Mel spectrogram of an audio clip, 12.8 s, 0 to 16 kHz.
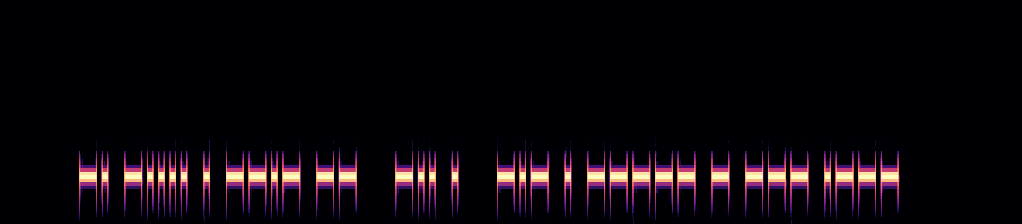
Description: Morse code, heard as a keyed tone, about 17 wpm, 700 Hz. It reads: N6EQM DE KE0TOJ
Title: USA Callsign DE Callsign 17wpm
